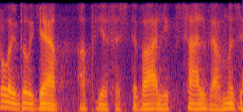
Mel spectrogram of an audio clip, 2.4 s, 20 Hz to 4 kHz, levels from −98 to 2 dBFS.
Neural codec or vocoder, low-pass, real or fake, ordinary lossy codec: codec, 16 kHz in and 24 kHz out, 0.6 kbps, FocalCodec, streaming, 2048 codes; 3.6 kHz; fake; AAC, 32 kbps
